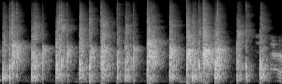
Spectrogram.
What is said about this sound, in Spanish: Aplauso, producción, aplauso.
